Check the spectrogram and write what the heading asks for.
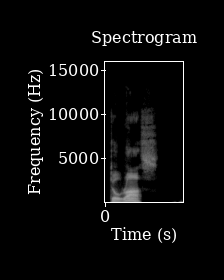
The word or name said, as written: Doras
